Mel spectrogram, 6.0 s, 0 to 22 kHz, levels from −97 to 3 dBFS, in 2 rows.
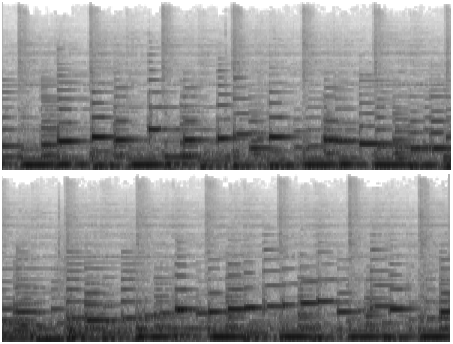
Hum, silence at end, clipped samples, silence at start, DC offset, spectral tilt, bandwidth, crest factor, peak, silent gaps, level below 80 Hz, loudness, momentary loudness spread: none; 0 s; under 0.1%; 0 s; under 0.1%; -8 dB/octave; 11.5 kHz; 12 dB; 0 dBFS; none; -24 dBFS; -14 LUFS; 3 LU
